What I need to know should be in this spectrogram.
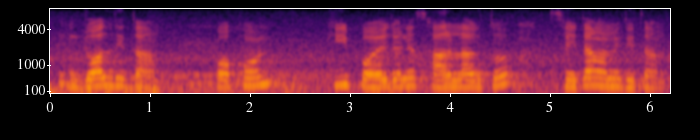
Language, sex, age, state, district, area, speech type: Bengali, female, 45-60, West Bengal, Paschim Medinipur, rural, spontaneous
